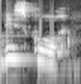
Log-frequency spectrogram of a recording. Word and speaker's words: discours: Attention, la lettre T à la fin est une lettre muette. Ne dites pas discours, mais on prononce discours.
